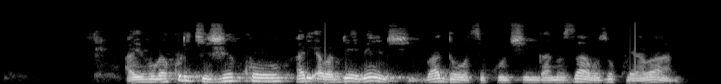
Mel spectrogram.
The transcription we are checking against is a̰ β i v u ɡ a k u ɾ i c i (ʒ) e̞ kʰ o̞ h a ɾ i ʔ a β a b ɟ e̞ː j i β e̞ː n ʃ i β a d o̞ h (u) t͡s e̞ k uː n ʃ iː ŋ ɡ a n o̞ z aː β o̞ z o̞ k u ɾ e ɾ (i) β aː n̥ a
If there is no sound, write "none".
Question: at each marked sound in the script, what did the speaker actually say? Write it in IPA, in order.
ʒ, o, a

